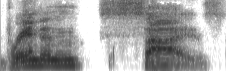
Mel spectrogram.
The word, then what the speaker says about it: Brandon Saiz: I'm your host and I'm here with Brandon Saiz.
